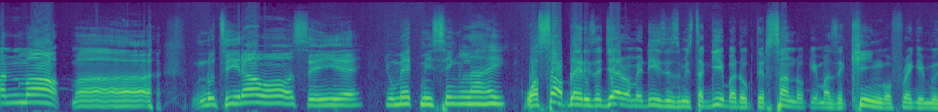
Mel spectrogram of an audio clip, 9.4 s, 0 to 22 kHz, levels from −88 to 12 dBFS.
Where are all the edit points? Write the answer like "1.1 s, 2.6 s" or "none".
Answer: 5.1 s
